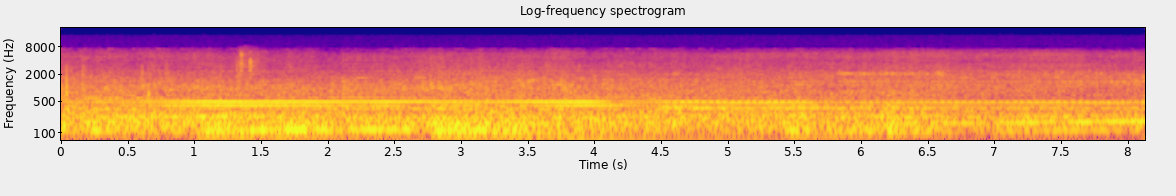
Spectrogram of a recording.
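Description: A train at a railway station in a 1957 film scene, a steady, loud low rumble and hum of rolling stock that continues without break and carries no speech.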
